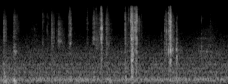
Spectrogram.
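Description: Flat chisel blade prying the raft off a 3D-printed ABS part: a string of small sharp clicks and crackles as the plastic raft starts to separate, the loudest about a second and a third in and again near the end.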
